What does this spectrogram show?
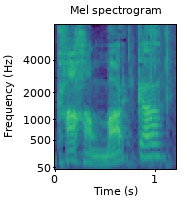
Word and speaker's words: Cajamarca: This morning we're enjoying a coffee from Peru called Cajamarca. And I'm looking at the bag. That's how you say that. That's how you say it, not whatever the hell you said, Mark.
